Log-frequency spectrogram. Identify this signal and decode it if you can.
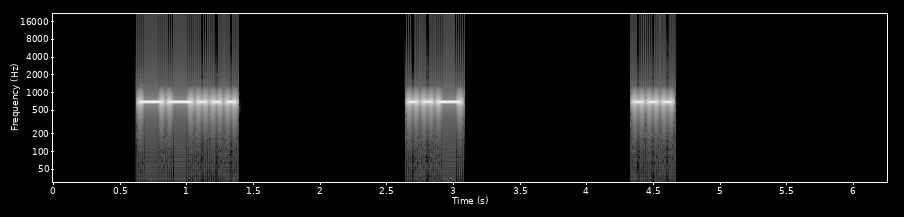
Morse code, heard as a keyed tone, about 22 wpm, spaced as for 6 wpm, 700 Hz. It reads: 7US
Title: USA Call Signs - 4 Characters - 8x Character Spacing - 22wpm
